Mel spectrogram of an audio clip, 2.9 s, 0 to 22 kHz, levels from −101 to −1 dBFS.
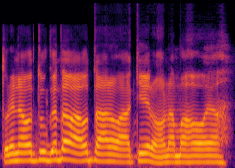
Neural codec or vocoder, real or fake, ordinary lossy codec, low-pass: autoencoder, 48 kHz, 128 numbers a frame, DAC-VAE, trained on Japanese speech; fake; Opus, 32 kbps; 19.8 kHz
